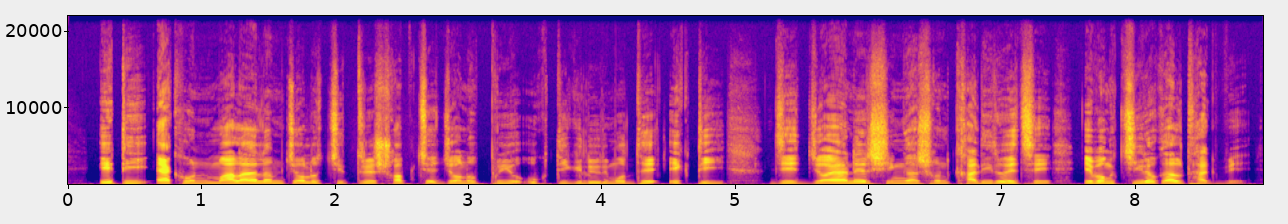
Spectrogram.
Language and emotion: Bengali, neutral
